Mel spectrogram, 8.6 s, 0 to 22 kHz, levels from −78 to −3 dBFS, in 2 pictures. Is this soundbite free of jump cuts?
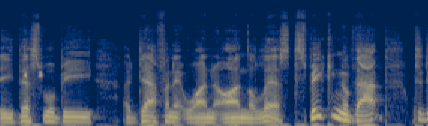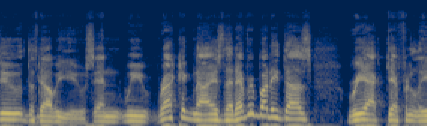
no; 2 cuts; at 4.1 s, 4.6 s

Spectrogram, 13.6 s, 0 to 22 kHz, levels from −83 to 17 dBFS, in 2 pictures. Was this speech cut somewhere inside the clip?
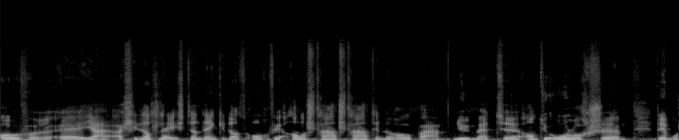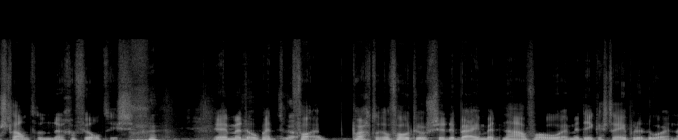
yes; 1 cut; at 3.4 s

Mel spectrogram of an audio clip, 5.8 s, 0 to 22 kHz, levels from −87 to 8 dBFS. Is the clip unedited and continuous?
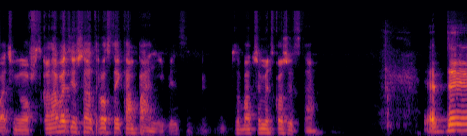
no; 2 cuts; at 1.2 s, 3.4 s

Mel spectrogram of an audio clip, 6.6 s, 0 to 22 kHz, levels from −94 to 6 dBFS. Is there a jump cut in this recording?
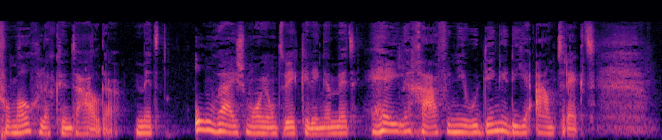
no; 0 cuts

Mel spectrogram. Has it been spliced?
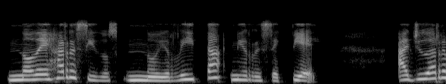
yes; 2 cuts; at 1.2 s, 2.8 s

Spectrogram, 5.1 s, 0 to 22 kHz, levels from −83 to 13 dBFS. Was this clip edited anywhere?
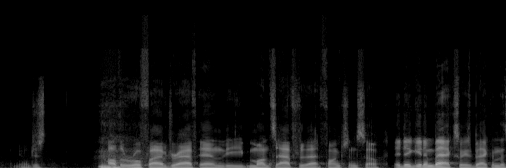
yes; 2 cuts; at 2.0 s, 3.9 s

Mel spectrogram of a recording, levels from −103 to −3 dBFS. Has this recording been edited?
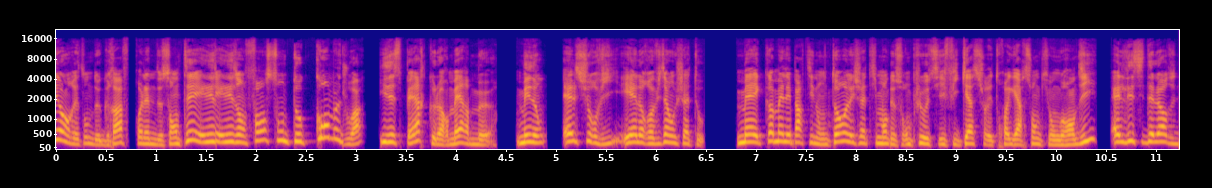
yes; 3 cuts; at 1.6 s, 2.9 s, 8.4 s

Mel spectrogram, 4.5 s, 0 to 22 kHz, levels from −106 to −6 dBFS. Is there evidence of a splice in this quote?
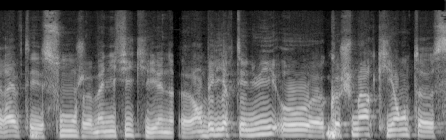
yes; 1 cut; at 1.7 s

